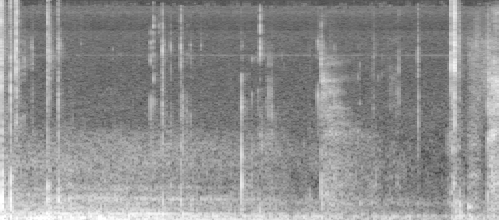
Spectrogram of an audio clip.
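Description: Keys tapped on a computer keyboard, scattered irregular clicks at moderate-to-faint level over a soft room background, no voices.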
